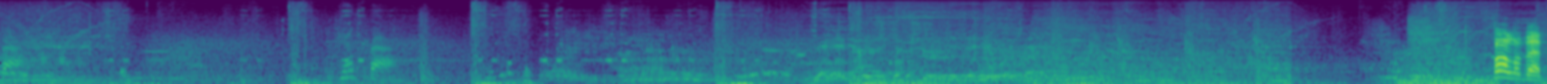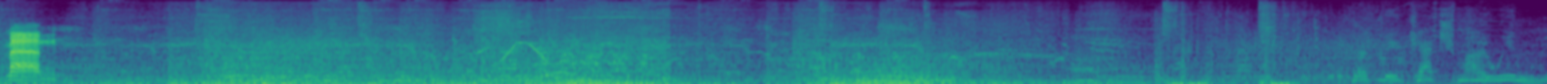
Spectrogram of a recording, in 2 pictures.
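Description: Spells crackle and blast in a fight.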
